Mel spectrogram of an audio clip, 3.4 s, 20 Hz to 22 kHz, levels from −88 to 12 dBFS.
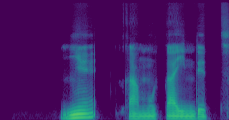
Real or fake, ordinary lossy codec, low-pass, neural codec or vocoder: fake; none; 19.8 kHz; autoencoder, 48 kHz, 32 numbers a frame, DAC-VAE, trained on Japanese speech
